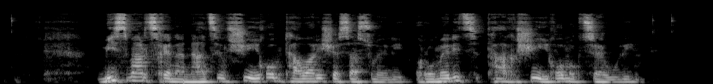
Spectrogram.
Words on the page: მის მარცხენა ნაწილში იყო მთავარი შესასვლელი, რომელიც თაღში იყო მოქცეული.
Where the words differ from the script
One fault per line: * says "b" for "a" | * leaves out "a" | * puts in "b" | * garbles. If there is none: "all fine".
all fine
